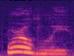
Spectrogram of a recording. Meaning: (adjective) 1. Concerned with human or earthly matters, physical as opposed to spiritual 2. Concerned with secular rather than sacred matters
- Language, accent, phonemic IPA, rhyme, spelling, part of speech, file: English, US, /ˈwɜː(ɹ)ldli/, -ɜː(ɹ)ldli, worldly, adjective / adverb, En-us-worldly.ogg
